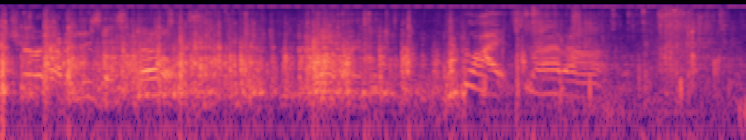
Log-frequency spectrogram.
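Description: A woman talks warmly to small children nearby.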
